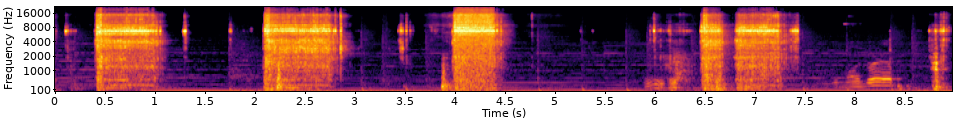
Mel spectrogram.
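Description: A ratchet clicks rapidly while removing the clutch cover bolts on a Yamaha Warrior 350 ATV, coming in several loud, close bursts of a second or so separated by brief pauses.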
